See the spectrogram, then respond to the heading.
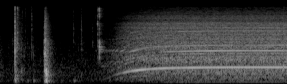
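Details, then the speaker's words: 24V 41.7A 1000W Chinese switching power supply module plugged in with no load, output about 24 volts: relay clicks, then its cooling fan spins up to a loud steady whine with rushing air; the fan is excessively noisy. "it's 24 volts it's about right and the phone is extremely loud it's a terrible fan and i also could hear it relay clicking"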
